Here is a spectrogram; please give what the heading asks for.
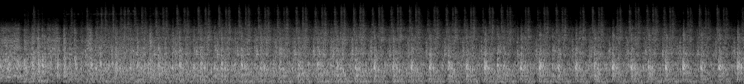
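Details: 1989 Kenworth K100E cab-over with a Cummins Big CAM IV diesel, cold start at -6 °C, not plugged in, after a brief pre-crank: even clatter sharpens as it settles, a healthy start, a little smoky.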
